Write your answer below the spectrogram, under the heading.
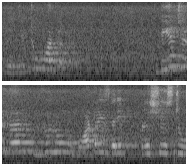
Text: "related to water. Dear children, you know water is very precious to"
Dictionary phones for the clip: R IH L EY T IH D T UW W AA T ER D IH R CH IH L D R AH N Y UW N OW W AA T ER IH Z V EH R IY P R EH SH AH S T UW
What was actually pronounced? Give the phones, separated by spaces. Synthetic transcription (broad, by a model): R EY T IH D T UW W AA T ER D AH R CH IH L D R AH N Y UW N OW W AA T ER IH Z V EH R IY P R EH SH AH S T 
